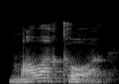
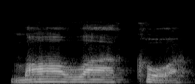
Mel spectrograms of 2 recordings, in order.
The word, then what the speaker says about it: молоко: Молоко. It's a really good example of how the O's that are unaccented become A. Молоко. Milk. Молоко. Молоко.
